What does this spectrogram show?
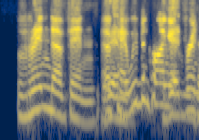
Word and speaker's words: Vrindavan: I knew I was pronouncing it wrong. Can you say it again? Vrindavan. Vrindavan.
